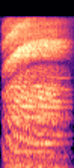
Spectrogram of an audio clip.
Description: FLYBY; CYBERSPD

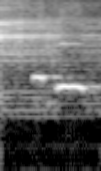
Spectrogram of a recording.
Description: CUCKOO

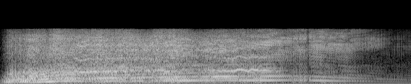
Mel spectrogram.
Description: CAR

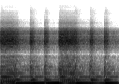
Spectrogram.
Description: GUITAR, ROCK POP; MAGIX

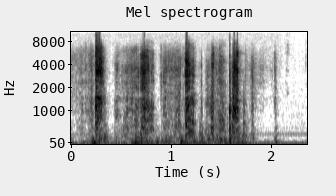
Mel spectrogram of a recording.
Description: CUTTING

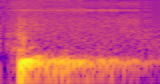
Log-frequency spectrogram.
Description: TAIL

